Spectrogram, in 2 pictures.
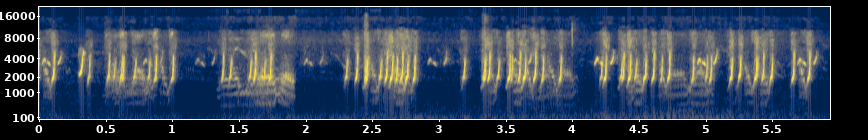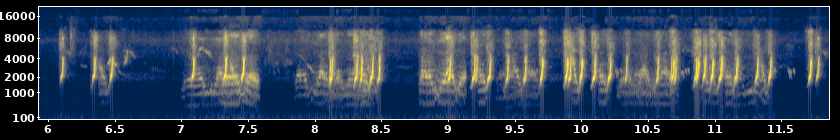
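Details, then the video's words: Common quail calling in a dense recording: bursts of sharp, chirpy, clipped notes in clusters of about half a second, separated by short silences, with overlapping repeats and no other clear sounds. "Khobsorat saaf Batair Ki Awaz| Batair ki Awaz , Batair Sound vol 33 , Common Quail Sound 2020"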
